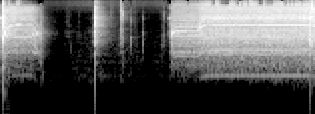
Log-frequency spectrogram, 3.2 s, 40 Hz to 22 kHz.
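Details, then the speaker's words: Makita DHP486 brushless drill after quick trigger press: steady, even high whine with no grinding or slipping; gears engage cleanly, unlike slipping when trigger is whacked hard. "give the trigger a quickly press and Away you go it'll lock in every time then that's what it's actually doing"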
